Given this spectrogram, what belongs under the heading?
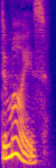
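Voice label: "demise", British English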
